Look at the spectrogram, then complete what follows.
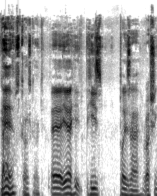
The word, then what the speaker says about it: Skarsgård: Skarsgård. Yeah, Skarsgård.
